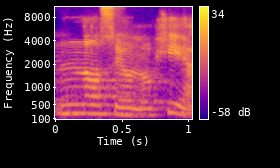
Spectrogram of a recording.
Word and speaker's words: gnoseología: estudio del conocimiento científico la gnoseología se pronuncia gnoseología lage se escribe pero no se no se pronuncia entonces nos dice qué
